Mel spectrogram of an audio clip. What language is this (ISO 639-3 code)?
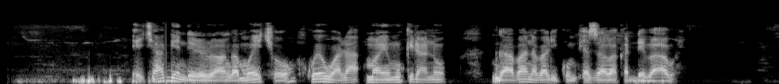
lug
